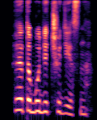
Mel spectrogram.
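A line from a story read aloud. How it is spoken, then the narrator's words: Sigh. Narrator (Russian): вздохнула я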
